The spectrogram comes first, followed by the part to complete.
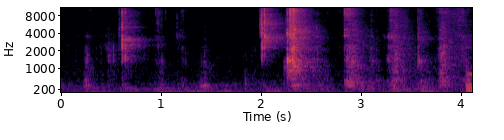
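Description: A person chewing a mouthful of food, close to the microphone: a series of short, separate chewing noises, the loudest about two seconds in.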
